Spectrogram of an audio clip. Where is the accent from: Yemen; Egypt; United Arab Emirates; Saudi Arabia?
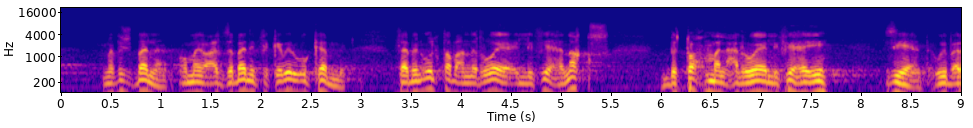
Egypt; Cairo, Cairo Governorate; كنت اشوفه وانا صغير في القاهره لما كنا نروح نزور المقابر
